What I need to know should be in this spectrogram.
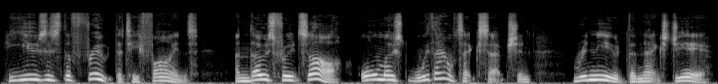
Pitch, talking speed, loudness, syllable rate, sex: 170 Hz, 150 wpm, -16 LUFS, 4.4 syllables/s, male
